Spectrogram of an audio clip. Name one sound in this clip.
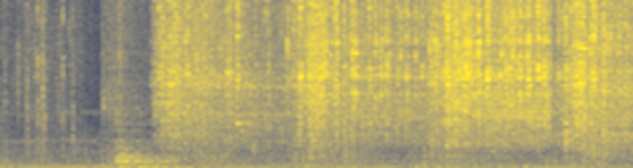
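A rope rustles as a hand pulls it.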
